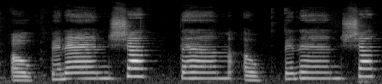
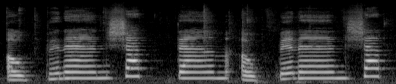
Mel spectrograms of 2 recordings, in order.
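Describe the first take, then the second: No difference in how they are said.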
